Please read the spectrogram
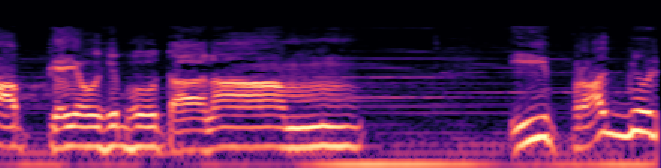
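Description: A man's voice chanting a Sanskrit Upanishad verse in a melodic recitation, holding long steady notes. The chant breaks off briefly near the end before the next phrase begins.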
